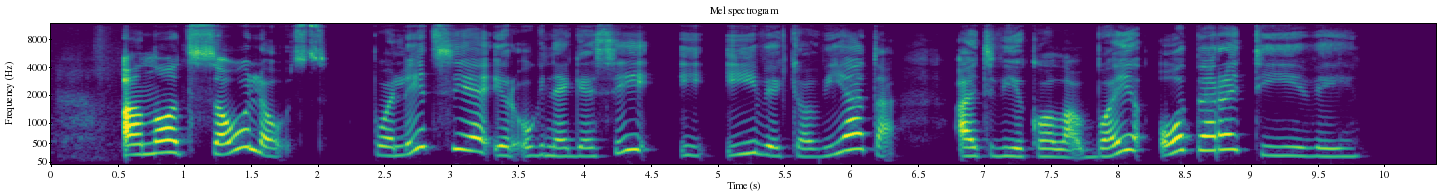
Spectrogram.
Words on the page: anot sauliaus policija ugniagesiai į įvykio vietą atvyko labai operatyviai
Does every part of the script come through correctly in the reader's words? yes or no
no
